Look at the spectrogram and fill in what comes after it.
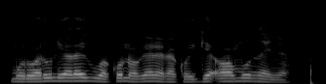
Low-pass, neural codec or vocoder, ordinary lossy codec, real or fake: none; none; none; real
